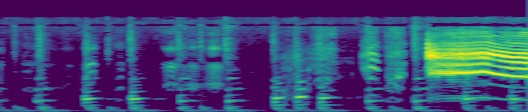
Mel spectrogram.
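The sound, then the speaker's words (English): A baby, the cartoon character Lion-O, cries in a steady run of short, choppy sobs, hungry and past his feeding time, then breaks into a loud, high-pitched sustained wail at the end. “Maybe this will stop his crying.”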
